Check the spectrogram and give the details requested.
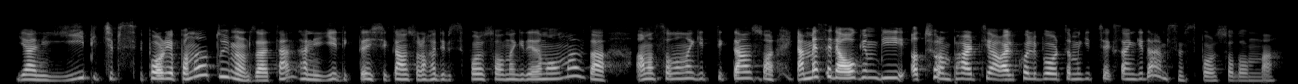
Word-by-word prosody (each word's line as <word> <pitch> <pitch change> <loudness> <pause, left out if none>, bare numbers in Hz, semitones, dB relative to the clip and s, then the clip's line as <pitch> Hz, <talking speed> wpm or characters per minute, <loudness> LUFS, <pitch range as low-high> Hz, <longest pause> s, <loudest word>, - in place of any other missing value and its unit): Yani 225 -2 +1
yiyip 225 - -9
içip 270 -4 -10
spor 285 - +2
yapanı 270 - +2
duymuyorum 255 - +1
zaten. 185 - +1
Hani 220 -6 -3
yedikten 245 0 -4
içtikten 235 0 +1
sonra 230 0 -5
"Hadi, 235 -1 -5
bir - - -15
spor 245 +3 -3
salonuna 240 0 -4
gidelim." 235 +2 -3
olmaz 330 +8 -2
da. - - +4 0.3
Ama 265 - +1
salona 270 +1 -4
gittikten 270 +2 0
sonra 285 -1 -3 0.2
Ya, - - +8
mesela 345 +4 +7
o 310 - -4
gün 310 -1 -4
bir, 305 +7 -2
atıyorum, 265 -8 0
partiye, 250 0 +3
alkollü 225 +4 +3
bir - - -3
ortama 250 -1 -2
gideceksen 250 -1 -7
gider 255 - -4
misin 265 -7 -14
spor 185 -1 -9
salonuna? 180 -1 -12
250 Hz, 170 wpm, -23 LUFS, 225-280 Hz, 0.3 s, Ya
